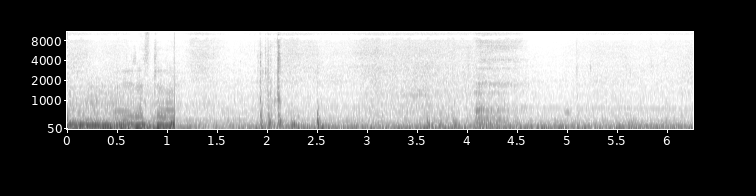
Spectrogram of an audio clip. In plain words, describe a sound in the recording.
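A truck engine rumbles as it approaches.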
